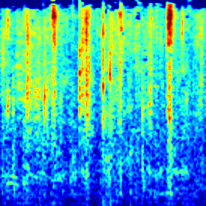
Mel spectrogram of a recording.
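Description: Shoes shuffling and scuffing on paving stones as a crowd of men files past shaking hands, with irregular short scrapes and taps several times a second over a low murmur of voices.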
